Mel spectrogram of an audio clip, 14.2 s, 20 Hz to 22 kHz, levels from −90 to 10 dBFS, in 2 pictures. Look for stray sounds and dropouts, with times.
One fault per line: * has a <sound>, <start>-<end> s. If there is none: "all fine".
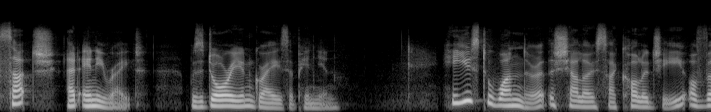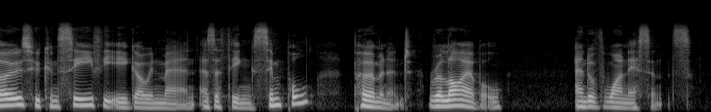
all fine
